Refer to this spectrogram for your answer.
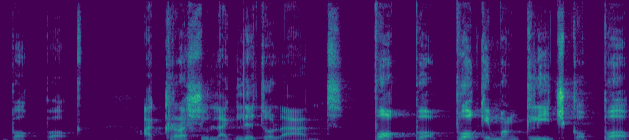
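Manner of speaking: playful, goofy, menacing tough-guy brute voice. Doing the character the speaker plays for the kids: Pokemon Klitschko voice. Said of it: "a character for my kids called Pokemon Klitschko".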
